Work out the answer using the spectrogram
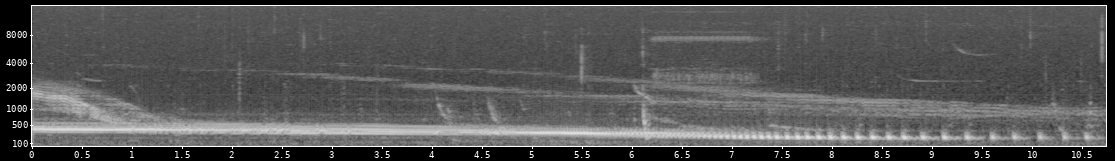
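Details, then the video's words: Weddell seal beneath the sea ice of McMurdo Sound, Antarctica, recorded November 2017 by a fixed observatory 21 m down: a loud falling whistle settles into a sustained mid tone, then breaks into a rapid pulsed trill slowing toward the end. "Song of the Antarctic Weddell Seal"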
